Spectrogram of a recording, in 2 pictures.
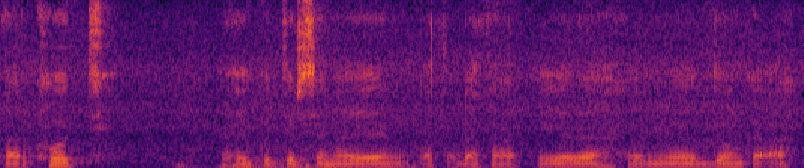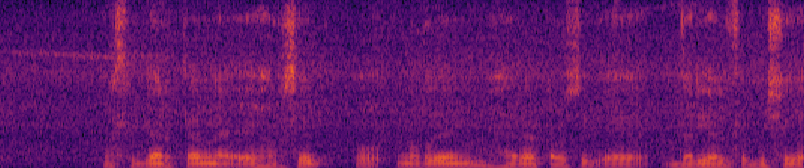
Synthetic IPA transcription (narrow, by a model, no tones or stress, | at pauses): qɑːrkʰɔːd̪ | wɑħɑjkʰʊt̪ʰɪrsɐnaːjɛːnbɐɖɐqʰɑːqɪjɐðɐħɔːrnɪmɐðɐd̪ɔːŋkʰɐʔɐ̰h | hɐlkʰɐɡaːrkʰɐlnɐʔɛ̰jɦɔrsɛːd̪ʊ̰nɔqd̪ɛːnɦɛɾɐrkʰɐʕʊsʊɡɛ̰ːd̪ɐrjaːlkʰɐɡʊlʃɐðɐ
